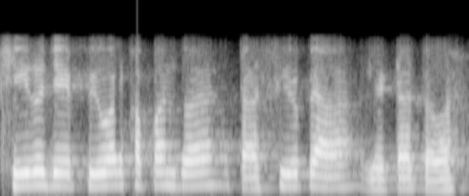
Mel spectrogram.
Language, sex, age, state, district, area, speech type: Sindhi, other, 60+, Maharashtra, Thane, urban, conversation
